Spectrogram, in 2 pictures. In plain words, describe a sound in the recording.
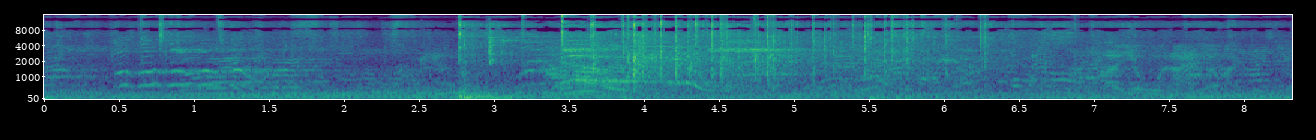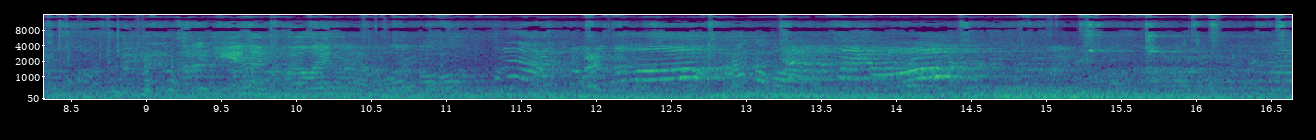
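Balls bounce and thud on a hard floor in a large echoing hall.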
